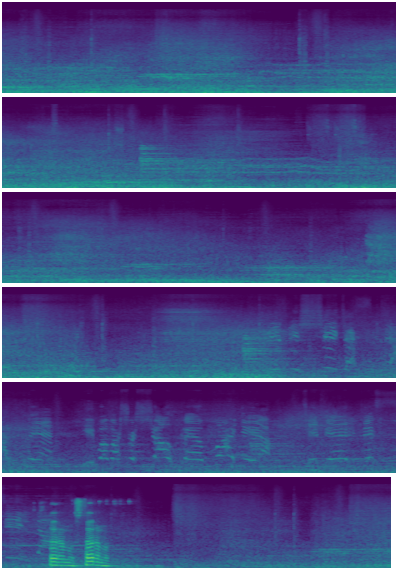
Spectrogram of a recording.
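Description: Magic spells whoosh and crackle in a busy fantasy battle.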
